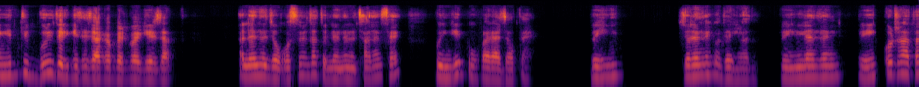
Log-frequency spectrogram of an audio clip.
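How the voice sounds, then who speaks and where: A woman rushes through a retelling of her own fan fiction, stumbling and restarting as the scenes pile up. Her voice is mellow and dark-toned. The sound is close and dry. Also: medium pitch, no echo. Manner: rapid, emotional retelling with many restarts. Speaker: fan fiction author and narrator. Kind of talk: storytelling narration.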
